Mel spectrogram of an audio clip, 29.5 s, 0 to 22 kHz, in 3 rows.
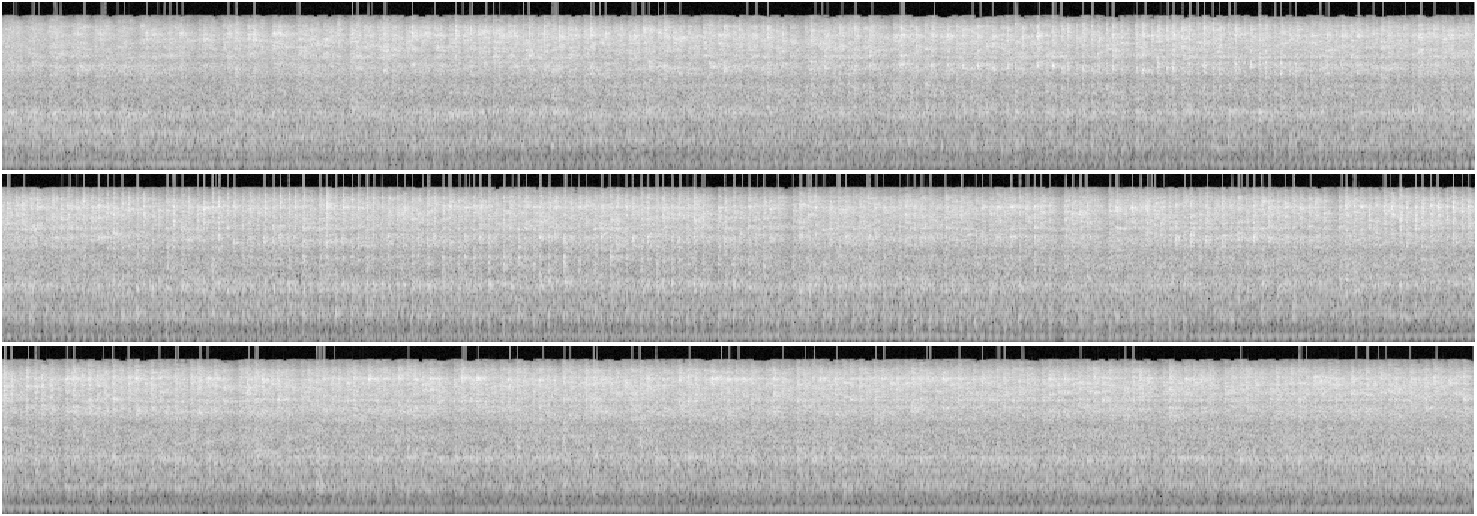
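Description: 2007 Harley-Davidson Road King Classic's Twin Cam 96 V-twin idling steadily through an aftermarket exhaust.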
